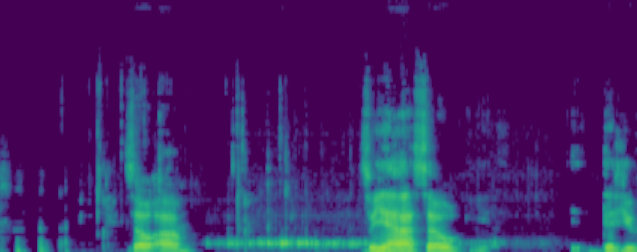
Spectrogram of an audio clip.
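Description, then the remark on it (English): A drink is poured into a glass, a steady, gurgling stream lasting a couple of seconds, with short bursts of voice before, during and after the pour. “Well, can I pour you a drink?”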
